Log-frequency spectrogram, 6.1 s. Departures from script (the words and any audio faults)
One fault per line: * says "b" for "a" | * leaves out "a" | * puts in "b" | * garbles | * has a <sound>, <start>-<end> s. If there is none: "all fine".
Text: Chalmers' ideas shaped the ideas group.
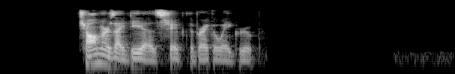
* says "breakaway" for "ideas"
